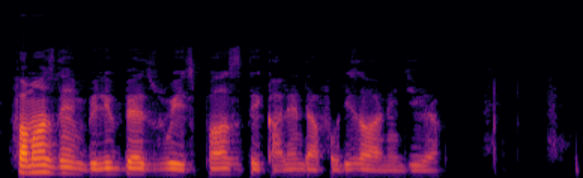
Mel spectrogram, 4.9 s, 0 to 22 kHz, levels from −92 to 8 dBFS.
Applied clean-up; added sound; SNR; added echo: none; none; none; none.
